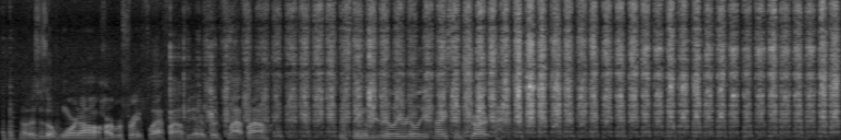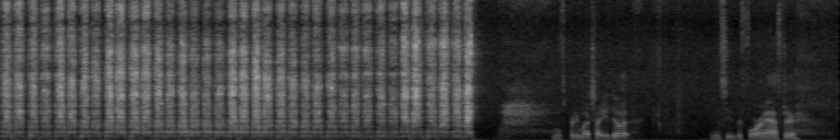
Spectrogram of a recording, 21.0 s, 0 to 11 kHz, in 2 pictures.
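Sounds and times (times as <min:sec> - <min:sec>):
file rasping on steel blade: 0:02.2 - 0:16.5.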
